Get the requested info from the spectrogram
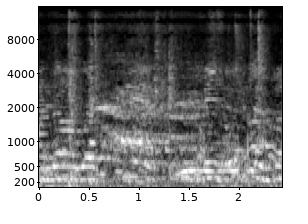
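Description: Overlapping voices of children playing and people chatting in a room.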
